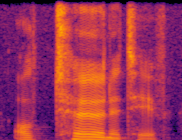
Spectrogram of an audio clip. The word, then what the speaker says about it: alternative: So instead of the word different, you may want to use the word alternative, and the stress would be alternative.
